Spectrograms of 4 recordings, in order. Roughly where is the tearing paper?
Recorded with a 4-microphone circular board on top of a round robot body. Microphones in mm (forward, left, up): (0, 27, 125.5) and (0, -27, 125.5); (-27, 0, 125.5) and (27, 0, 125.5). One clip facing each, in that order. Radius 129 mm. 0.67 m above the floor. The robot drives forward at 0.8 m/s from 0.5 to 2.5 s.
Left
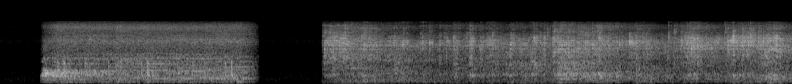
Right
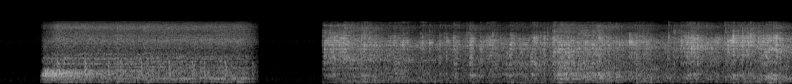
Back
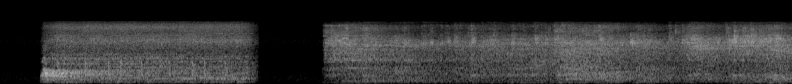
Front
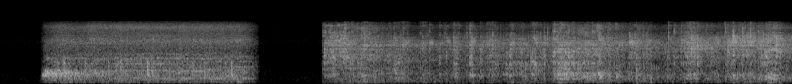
Ahead.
